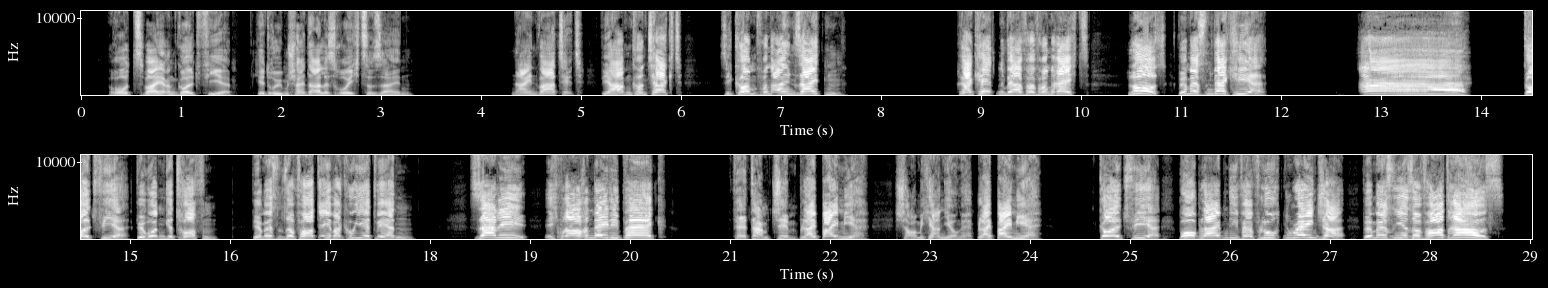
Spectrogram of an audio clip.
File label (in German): Erzähler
